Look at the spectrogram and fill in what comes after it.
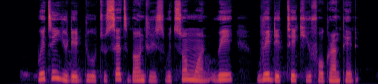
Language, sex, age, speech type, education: Nigerian Pidgin, female, 15-29, spontaneous, tertiary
